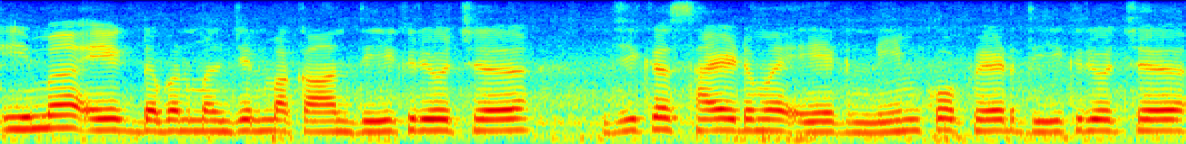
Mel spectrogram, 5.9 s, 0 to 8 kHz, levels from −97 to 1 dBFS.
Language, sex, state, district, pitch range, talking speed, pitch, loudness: Rajasthani, female, Rajasthan, Nagaur, 180-195 Hz, 200 wpm, 190 Hz, -14 LUFS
